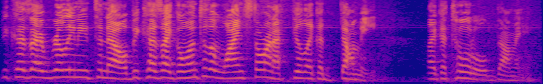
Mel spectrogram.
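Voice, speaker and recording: A chatty, animated woman co-hosting a live stream, bantering casually and teasingly with viewers. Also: fairly high pitch, fast.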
